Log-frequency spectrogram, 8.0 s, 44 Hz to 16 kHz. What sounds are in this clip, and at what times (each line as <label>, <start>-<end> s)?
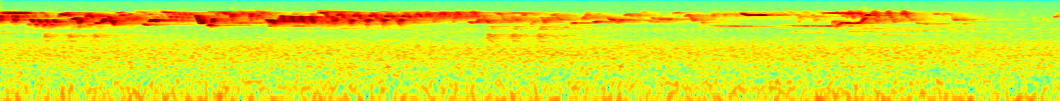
Steller's Jay call, 0-6 s
Pacific Wren song, 0-8 s
Red-breasted Nuthatch song, 2-4 s
Brown Creeper call, 4-6 s
unidentified sound, 4-6 s
Hermit Thrush song, 4-8 s
Pacific-slope Flycatcher call, 6-8 s
Red-breasted Nuthatch song, 6-8 s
